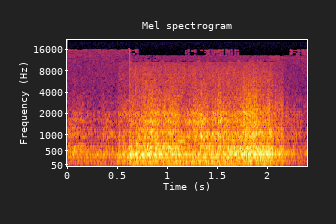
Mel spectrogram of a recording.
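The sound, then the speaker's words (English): A plane flying close to cliffs makes a steady, droning engine roar. It swells louder after the first half second, holds evenly, then eases slightly at the end. “The plane continues on its way, keeping close to the cliffs.”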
